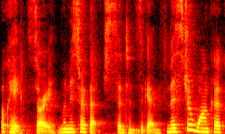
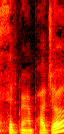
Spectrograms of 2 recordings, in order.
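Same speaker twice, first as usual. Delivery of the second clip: plain reading voice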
